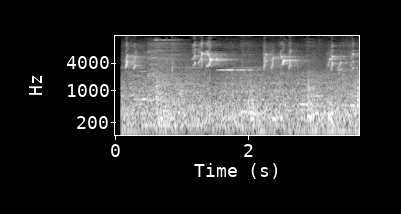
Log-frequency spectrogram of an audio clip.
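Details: Male barn swallow singing at a train station on 27 June 2022 while raising five chicks, watching passengers pass: bursts of high twittering chirps around one second apart over steady low station hum.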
